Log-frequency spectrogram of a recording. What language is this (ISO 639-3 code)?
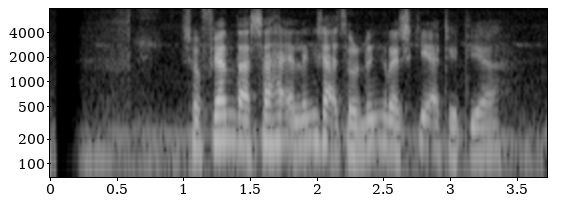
jav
